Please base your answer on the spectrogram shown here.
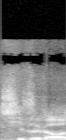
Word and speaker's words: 清水川: が流れてます清水川と書いて志津川と読むそうですね優先堂から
